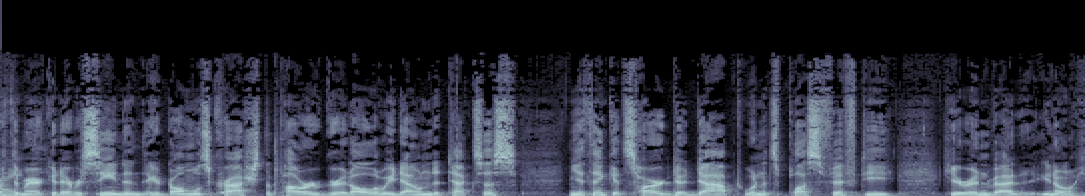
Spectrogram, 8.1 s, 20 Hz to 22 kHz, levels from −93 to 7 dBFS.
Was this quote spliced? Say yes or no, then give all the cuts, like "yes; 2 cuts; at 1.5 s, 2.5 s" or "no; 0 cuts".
no; 0 cuts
